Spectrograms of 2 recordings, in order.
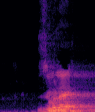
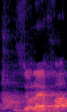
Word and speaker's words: Zulaikha: Zulaikha. Tulisannya Zulaikha tapi kita bacanya Zulaikha.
